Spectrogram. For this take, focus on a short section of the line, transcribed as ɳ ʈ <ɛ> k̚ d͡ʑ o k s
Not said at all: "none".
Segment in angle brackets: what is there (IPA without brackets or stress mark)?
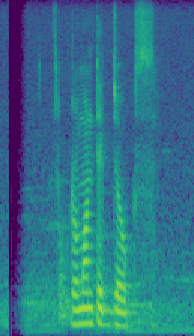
i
